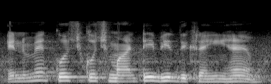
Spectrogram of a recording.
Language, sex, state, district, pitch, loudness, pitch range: Hindi, male, Arunachal Pradesh, Lower Dibang Valley, 145 Hz, -14 LUFS, 140-175 Hz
